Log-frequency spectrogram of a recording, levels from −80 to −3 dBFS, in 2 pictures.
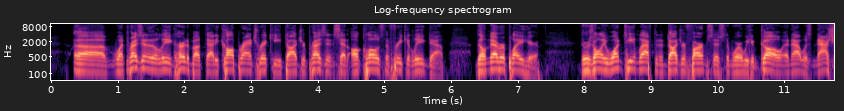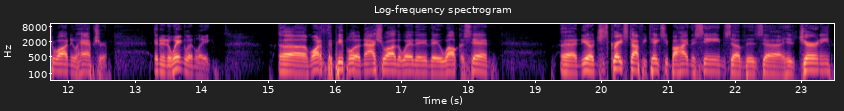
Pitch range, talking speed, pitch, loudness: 120-145 Hz, 215 wpm, 130 Hz, -23 LUFS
